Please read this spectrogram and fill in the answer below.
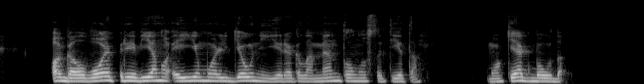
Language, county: Lithuanian, Vilnius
